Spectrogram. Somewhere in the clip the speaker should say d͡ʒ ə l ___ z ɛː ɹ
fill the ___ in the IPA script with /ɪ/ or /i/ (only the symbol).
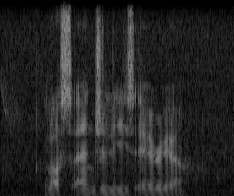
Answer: i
